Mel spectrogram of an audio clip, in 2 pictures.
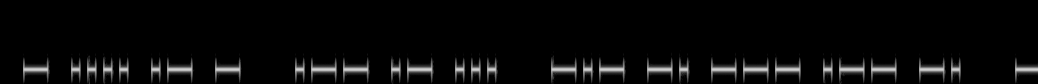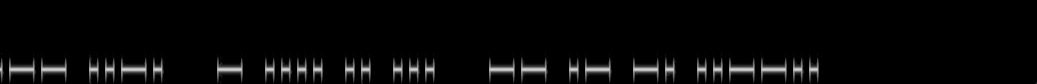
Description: Morse code, heard as a keyed tone, about 15 wpm, 700 Hz. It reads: THAT WAS KNOWN OF THIS MAN?
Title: Sentences from Top 1000 Words - Review Part 3 - 15wpm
